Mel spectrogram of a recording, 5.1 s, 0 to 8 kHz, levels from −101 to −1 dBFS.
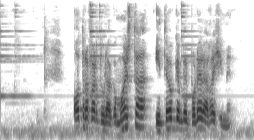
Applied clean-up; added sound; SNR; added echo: classical method log-MMSE.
